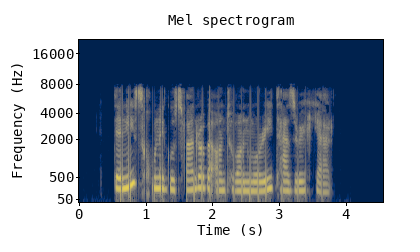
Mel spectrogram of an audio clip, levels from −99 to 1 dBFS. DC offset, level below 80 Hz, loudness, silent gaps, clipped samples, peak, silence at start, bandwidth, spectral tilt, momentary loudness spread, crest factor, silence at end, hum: under 0.1%; -54 dBFS; -22 LUFS; none; under 0.1%; -6 dBFS; 0.55 s; 7.8 kHz; -4.5 dB/octave; 13 LU; 18 dB; 0.8 s; none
